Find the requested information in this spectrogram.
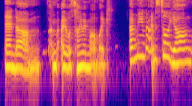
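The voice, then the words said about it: Emotional, tearful voice. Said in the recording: “I'm getting emotional right now.”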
